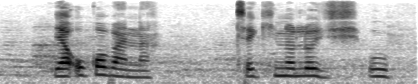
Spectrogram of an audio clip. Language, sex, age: Venda, female, 21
